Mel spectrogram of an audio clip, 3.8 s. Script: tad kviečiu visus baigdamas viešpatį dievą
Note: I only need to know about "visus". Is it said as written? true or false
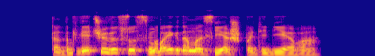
true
